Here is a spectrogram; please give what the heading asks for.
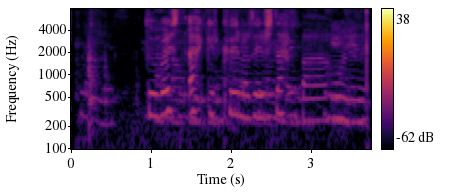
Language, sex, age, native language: Icelandic, female, 11, Icelandic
